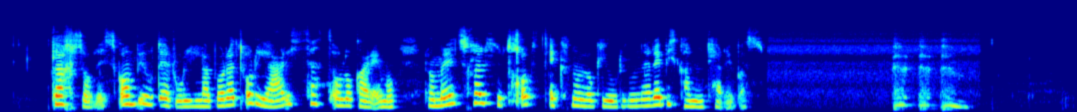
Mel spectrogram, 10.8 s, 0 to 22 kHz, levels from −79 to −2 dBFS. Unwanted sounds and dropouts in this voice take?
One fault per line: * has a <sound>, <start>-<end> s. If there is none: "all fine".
* has a throat clearing, 8.9-9.8 s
